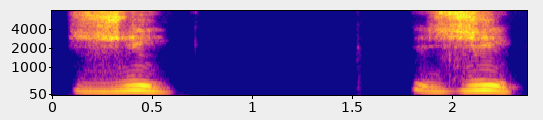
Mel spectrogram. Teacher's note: 입술이 앞으로 쑥 나가면서 목이 울리는 겁니다.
